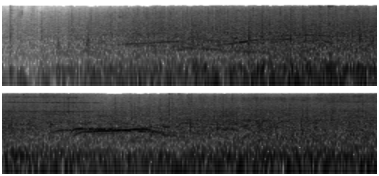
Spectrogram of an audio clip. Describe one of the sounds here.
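Wind rushes loudly past as the coaster plunges downhill.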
